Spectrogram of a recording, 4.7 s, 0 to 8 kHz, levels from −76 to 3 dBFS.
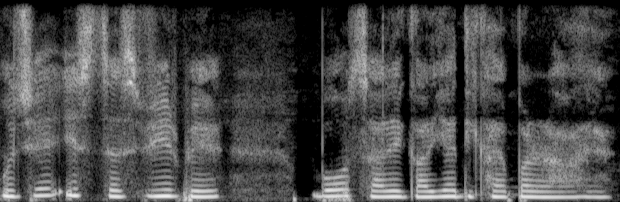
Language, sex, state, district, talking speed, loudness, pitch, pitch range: Hindi, female, Arunachal Pradesh, Papum Pare, 140 wpm, -12 LUFS, 235 Hz, 225-250 Hz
